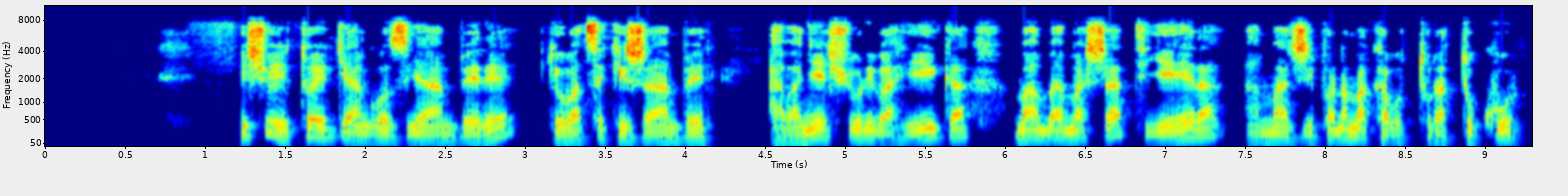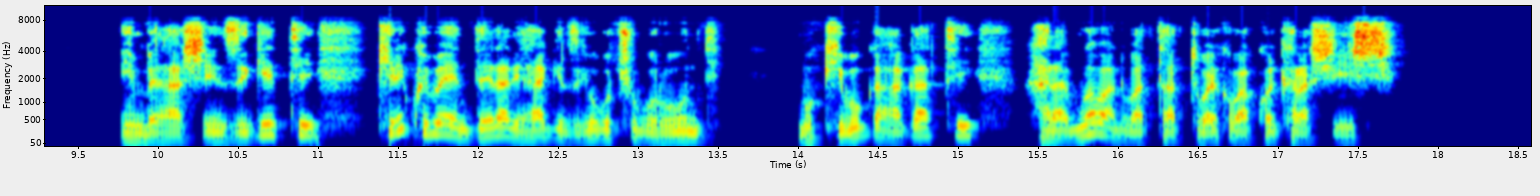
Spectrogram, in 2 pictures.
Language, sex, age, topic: Rundi, female, 25-35, education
